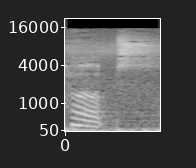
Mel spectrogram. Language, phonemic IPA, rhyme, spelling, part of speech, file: English, /hɛlps/, -ɛlps, helps, verb / noun, En-helps.ogg
- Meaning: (verb) third-person singular simple present indicative of help; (noun) plural of help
